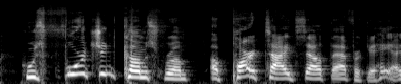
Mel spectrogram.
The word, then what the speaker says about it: apartheid: Whose fortune comes from apartheid South Africa.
